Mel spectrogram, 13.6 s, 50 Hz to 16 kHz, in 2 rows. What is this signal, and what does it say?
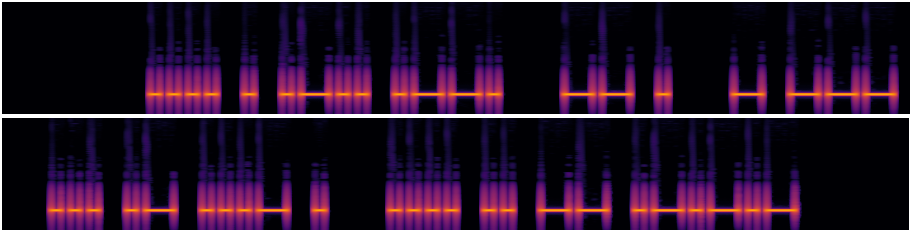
Morse code, heard as a keyed tone, about 17 wpm, 700 Hz. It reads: HELP ME TO SAVE HIM.
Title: Sentences from Top 1100 Words 17wpm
